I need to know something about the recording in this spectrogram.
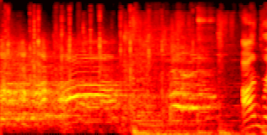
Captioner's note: laughter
